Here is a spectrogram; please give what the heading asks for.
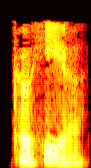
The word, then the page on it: cohere: kəʋ’hıər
